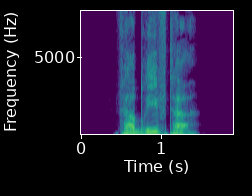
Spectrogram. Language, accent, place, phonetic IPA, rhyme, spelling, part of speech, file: German, Germany, Berlin, [fɛɐ̯ˈbʁiːftɐ], -iːftɐ, verbriefter, adjective, De-verbriefter.ogg
- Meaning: inflection of verbrieft: 1. strong/mixed nominative masculine singular 2. strong genitive/dative feminine singular 3. strong genitive plural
